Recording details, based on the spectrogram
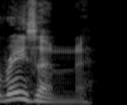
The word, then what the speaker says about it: Reesen: Let's begin with Emil Rasen, whose name, as I'm pronouncing it, sounds like a shriveled grape, but it's spelled R-E-E-S-E-N.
